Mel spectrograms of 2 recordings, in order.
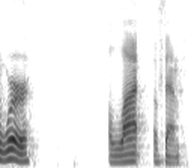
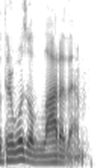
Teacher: So it's v, of. But when we're saying things like lot of, we say lotta, right?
